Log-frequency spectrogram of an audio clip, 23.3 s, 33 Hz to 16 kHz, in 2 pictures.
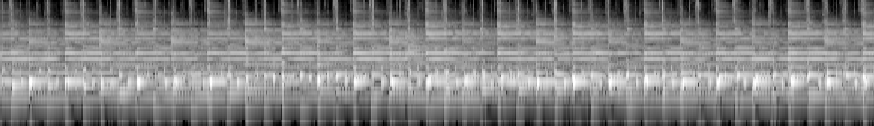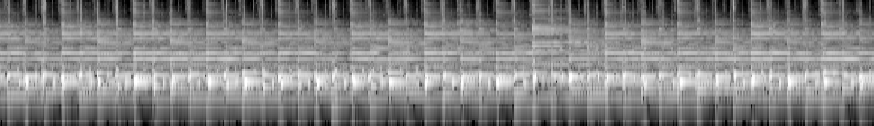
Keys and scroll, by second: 1.1 ctrl+s, 9.1 ctrl+z, 9.5 ctrl+s, 15.0 ctrl+s, 16.1 ctrl+s.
